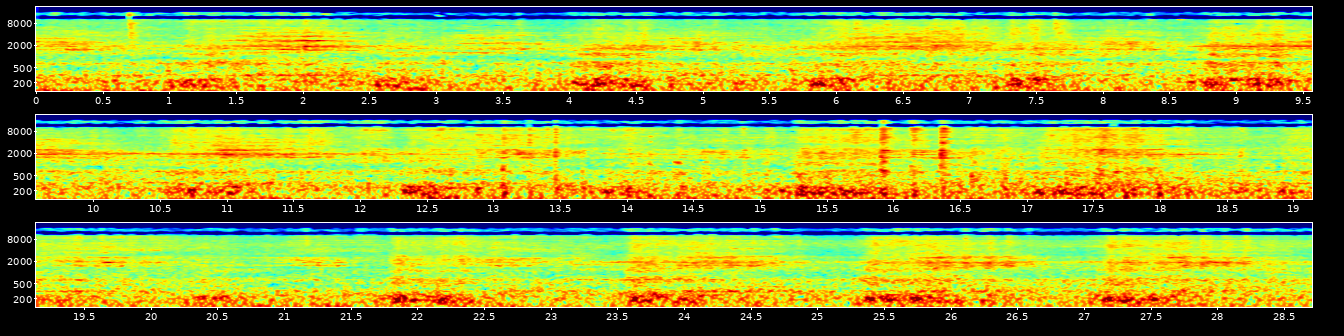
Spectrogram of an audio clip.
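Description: Double-stack intermodal freight train rolling past: a steady rumble of steel wheels on rail, with a rhythmic clatter swelling about every one and a half to two seconds as each car's wheel sets go by.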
